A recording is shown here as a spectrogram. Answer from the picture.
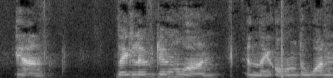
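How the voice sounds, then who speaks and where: Against noticeable background noise, a woman with a fairly high pitch talks at a moderate pace in a monotone, flat intonation. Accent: American. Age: 70s. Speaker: oral history interviewee. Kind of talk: oral history interview. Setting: at home.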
